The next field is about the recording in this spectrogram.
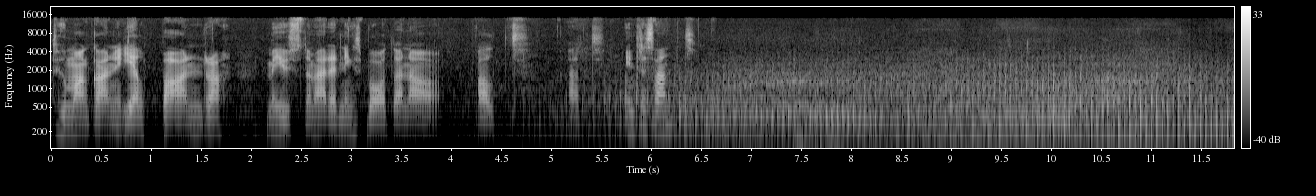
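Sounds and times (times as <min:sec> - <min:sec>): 
speech: 0:00.0 - 0:06.6
helicopter rotor blades chopping during a rescue manoeuvre demonstration: 0:04.6 - 0:11.8.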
